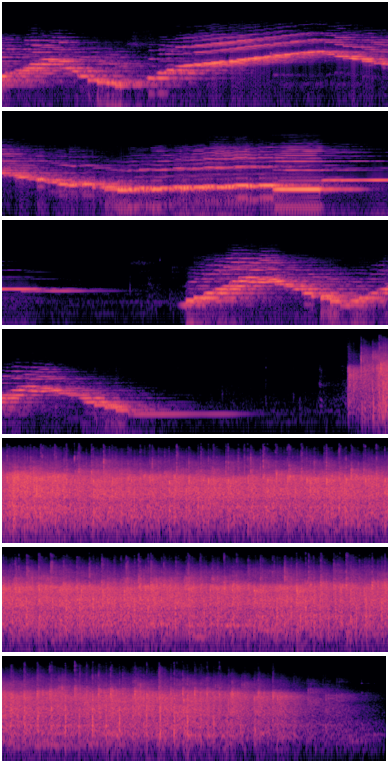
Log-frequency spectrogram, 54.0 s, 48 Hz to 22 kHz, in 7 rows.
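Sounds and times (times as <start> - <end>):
audience applauding: 30.0 - 53.4.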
